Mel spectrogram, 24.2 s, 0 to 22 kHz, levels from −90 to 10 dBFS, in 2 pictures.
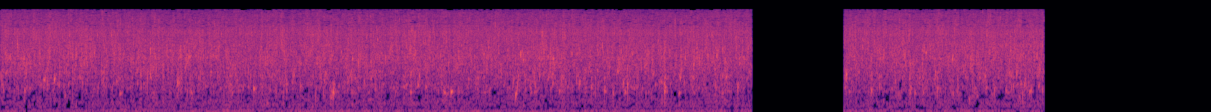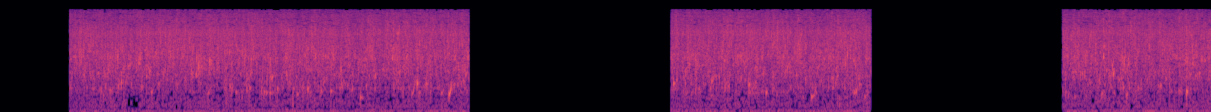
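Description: Rebuffering stalls at 7.51 to 8.44 s, 10.43 to 12.80 s, 16.79 to 18.82 s and 20.81 to 22.73 s: playback exhausts its downloaded audio, falls silent for 0.9 to 2.4 s, then resumes exactly where it paused, adding time without losing any sound.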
